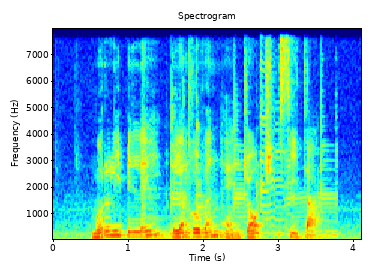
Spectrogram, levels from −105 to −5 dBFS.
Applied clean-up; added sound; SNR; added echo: none; Electric guitar; 12 dB; none.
